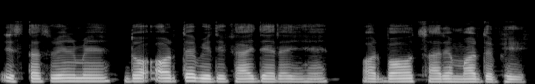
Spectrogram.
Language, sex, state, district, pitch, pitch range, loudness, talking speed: Hindi, male, Uttar Pradesh, Ghazipur, 135 Hz, 130-145 Hz, -18 LUFS, 170 wpm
